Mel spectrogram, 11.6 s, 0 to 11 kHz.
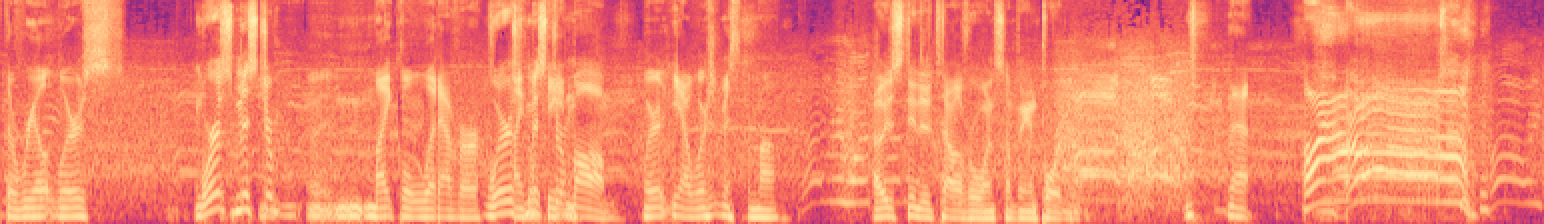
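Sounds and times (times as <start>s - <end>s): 
speech: 0.0s - 10.3s, 11.0s - 11.3s
man yelling: 9.8s - 11.5s.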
